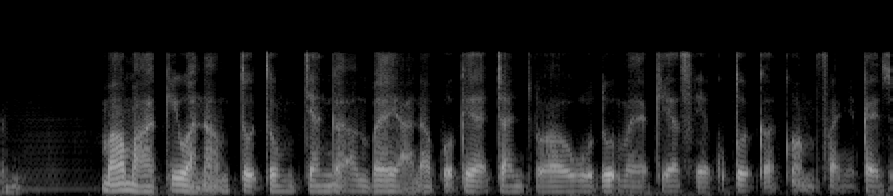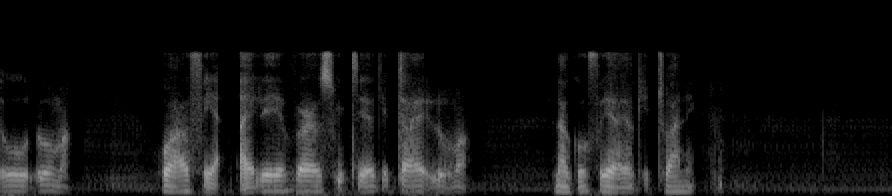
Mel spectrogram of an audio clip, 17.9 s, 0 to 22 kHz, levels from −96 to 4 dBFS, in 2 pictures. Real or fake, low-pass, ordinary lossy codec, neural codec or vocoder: fake; 7.2 kHz; Opus, 64 kbps; codec, 16 kHz in and 24 kHz out, 0.9 kbps, LongCat-Audio-Codec, four codebook decoder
